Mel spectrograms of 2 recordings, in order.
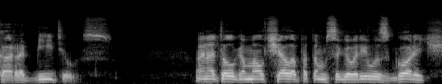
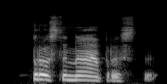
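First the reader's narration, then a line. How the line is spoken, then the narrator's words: Tearful exclamation. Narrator (Russian): со слезами на глазах воскликнула Элли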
